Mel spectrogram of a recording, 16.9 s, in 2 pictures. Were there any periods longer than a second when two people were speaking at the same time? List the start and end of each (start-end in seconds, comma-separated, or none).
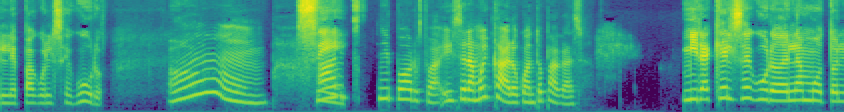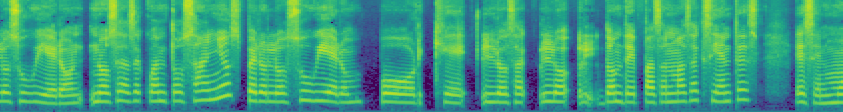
none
